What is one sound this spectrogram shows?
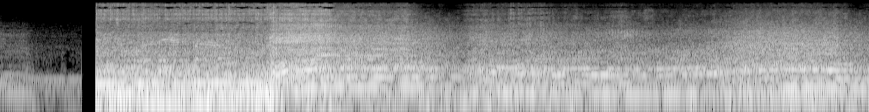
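A monster truck engine roars loudly, revving up and down.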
